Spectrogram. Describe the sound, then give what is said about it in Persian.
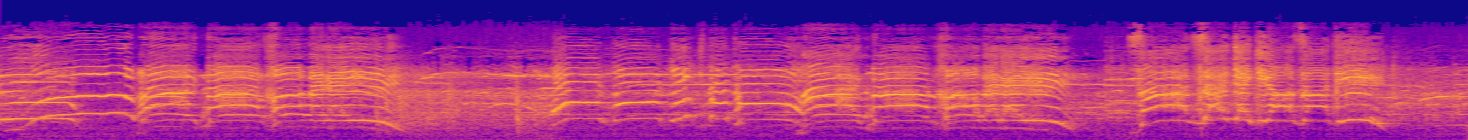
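Many voices of protesters shout rhythmic slogans such as "Death to Khamenei" and "Death to the dictator" in short, repeated bursts from rooftops and windows in Chitgar, Tehran, Iran, at the Nowruz new year moment, echoing across a neighborhood at night, loud and continuous with overlapping chants. “همزمان با تحویل سال در بسیاری شهرهای ایران از جمله تهران فریاد اعتراض مردم هم از پشت بام ها یا پنجره های خانه هایشان شنیده شد.”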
